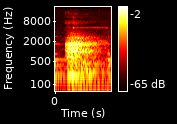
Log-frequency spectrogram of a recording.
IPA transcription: æ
